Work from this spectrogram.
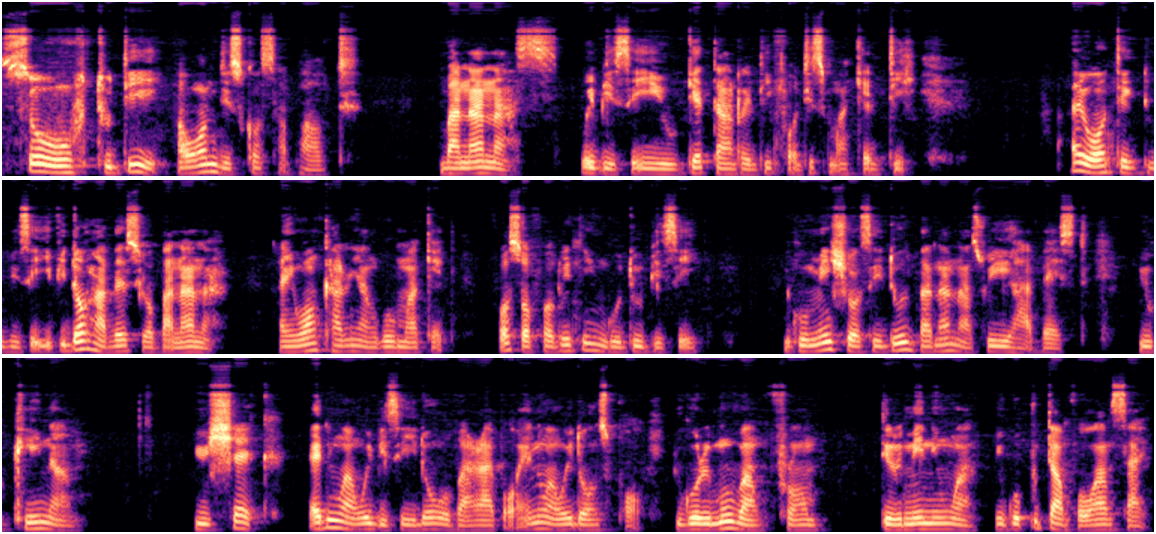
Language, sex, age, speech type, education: Nigerian Pidgin, male, 30-45, spontaneous, tertiary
